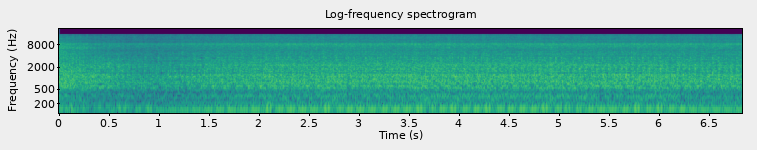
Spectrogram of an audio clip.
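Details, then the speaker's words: Ticking at idle on a custom-built 1985 Pontiac Firebird Trans Am with a built V8, restarted after refilling the oil. The idle is smooth and steady with a faint light tick, source unclear; afterwards the distributor was found loose. "there you have it the super weird Firebird is alive she's alive and actually runs really really good I'm hearing a little bit of ticking"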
